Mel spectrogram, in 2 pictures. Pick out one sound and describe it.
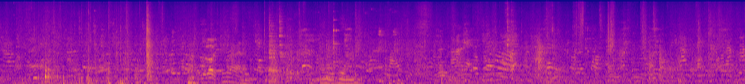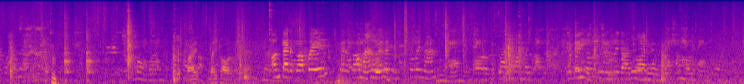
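Several men and women talk nearby at the same time.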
